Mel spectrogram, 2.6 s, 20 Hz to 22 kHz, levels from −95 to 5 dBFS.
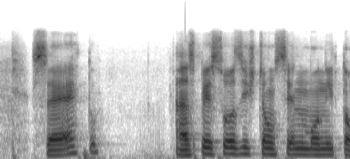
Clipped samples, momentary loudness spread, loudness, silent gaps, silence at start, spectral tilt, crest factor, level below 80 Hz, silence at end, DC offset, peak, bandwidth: under 0.1%; 8 LU; -17 LUFS; none; 0.1 s; -4 dB/octave; 18 dB; -48 dBFS; 0 s; under 0.1%; 0 dBFS; 10 kHz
